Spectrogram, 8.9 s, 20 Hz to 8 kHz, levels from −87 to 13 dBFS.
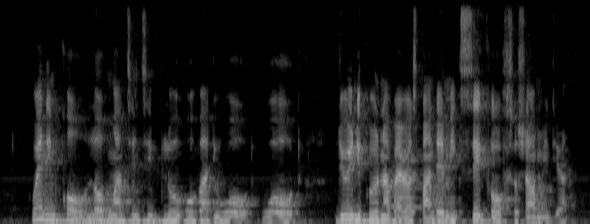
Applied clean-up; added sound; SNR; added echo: none; none; none; none.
